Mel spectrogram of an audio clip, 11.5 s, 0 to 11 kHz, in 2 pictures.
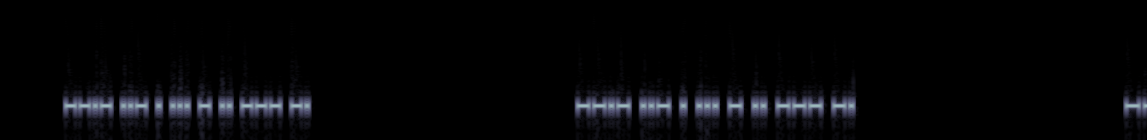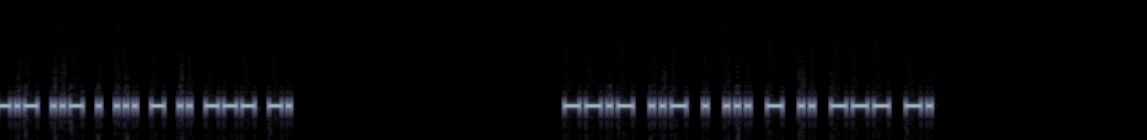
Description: Morse code, heard as a keyed tone, about 59 wpm, 700 Hz. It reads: QUESTION QUESTION QUESTION QUESTION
